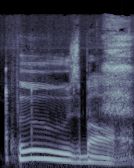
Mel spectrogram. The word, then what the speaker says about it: foosball: You're putting the wrong emphasis on the wrong syllable. – Okay. – Foosball.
